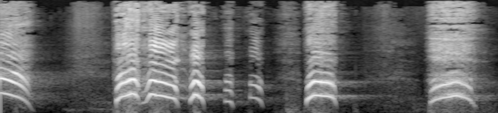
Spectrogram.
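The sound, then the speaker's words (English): Voice imitating someone squalling, crying and unable to breathe: a string of strained, gasping wails that rise and fall in pitch, broken by short choked catches and pauses. “The word here, weep, means he began to squall. Don't know what squalling is? That's when somebody's just like,”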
